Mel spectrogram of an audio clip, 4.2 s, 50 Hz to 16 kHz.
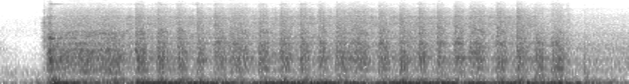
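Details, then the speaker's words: MerCruiser 4.3 boat engine on water muffs with fresh fuel and Seafoam, first start attempt while fuel pressure builds: starter churns about five turns a second for over three seconds, then catches and roars. Long crank before start. "still fueling up trying to get that fuel pressure up hear it [Music] whing there we go listen to that thing Roar it's going"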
